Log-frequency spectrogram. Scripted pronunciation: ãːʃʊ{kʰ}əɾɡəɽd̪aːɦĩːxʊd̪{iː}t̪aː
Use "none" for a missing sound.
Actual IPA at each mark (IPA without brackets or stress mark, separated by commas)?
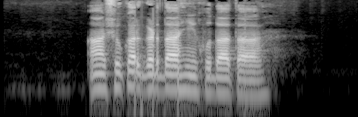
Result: k, aː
